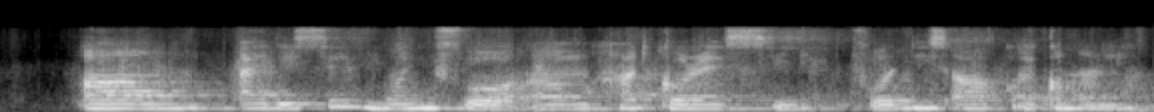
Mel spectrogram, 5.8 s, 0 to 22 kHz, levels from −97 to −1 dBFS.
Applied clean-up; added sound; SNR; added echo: neural separator model SepFormer DNS4.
